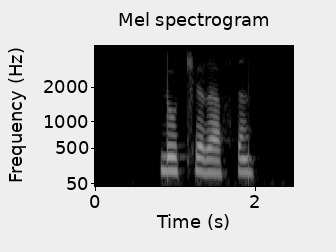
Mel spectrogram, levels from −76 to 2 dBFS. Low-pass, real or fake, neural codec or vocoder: 3.6 kHz; real; none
